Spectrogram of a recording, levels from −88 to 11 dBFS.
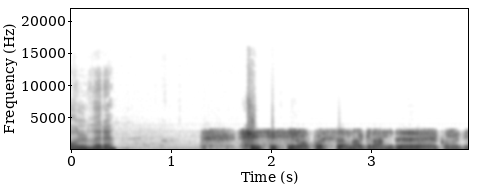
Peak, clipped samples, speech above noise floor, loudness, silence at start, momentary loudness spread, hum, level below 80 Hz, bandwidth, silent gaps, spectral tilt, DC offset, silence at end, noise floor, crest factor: -8 dBFS; under 0.1%; 34 dB; -23 LUFS; 0 s; 11 LU; 50 Hz at -50 dBFS; -52 dBFS; 10.5 kHz; none; -7.5 dB/octave; under 0.1%; 0 s; -57 dBFS; 16 dB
